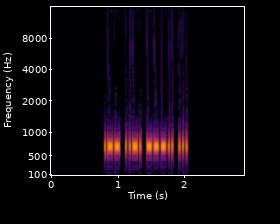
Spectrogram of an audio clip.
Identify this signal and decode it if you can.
Morse code, heard as a keyed tone, about 46 wpm, 700 Hz. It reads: WF8S
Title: USA Call Signs - 4 Characters - 3x Character Spacing - 45wpm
